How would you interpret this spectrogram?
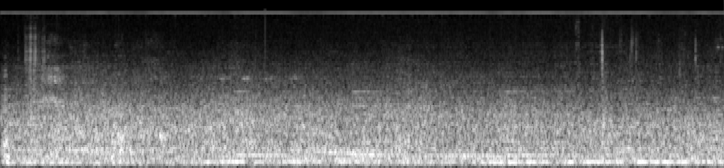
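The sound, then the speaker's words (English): A bus engine idles at a bus depot, ready to depart, a steady low rumble with a faint droning hum that holds evenly throughout, with no voices. “Back at the bus depot, they find a bus ready to depart.”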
